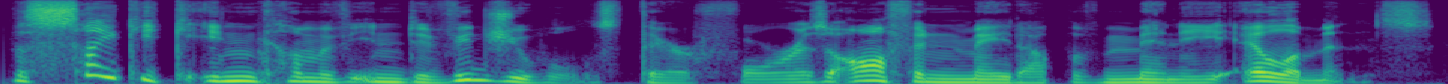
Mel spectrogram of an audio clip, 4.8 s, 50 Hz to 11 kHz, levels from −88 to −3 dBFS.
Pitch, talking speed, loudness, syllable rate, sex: 140 Hz, 160 wpm, -22 LUFS, 5.5 syllables/s, male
